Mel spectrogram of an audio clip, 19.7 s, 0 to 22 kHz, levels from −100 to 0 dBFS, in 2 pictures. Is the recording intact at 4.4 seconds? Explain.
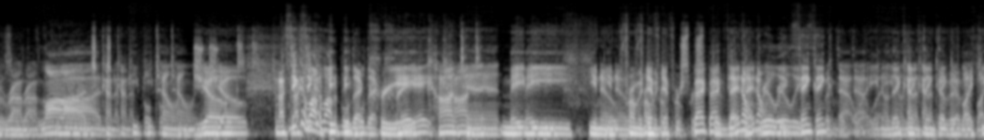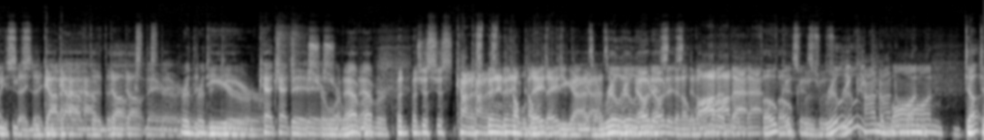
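No, at 4.4 seconds the speech is a doubled audio track, likely from a second, slower capture path, so a copy trails about 150 ms behind, roughly 5 dB quieter, throughout.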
